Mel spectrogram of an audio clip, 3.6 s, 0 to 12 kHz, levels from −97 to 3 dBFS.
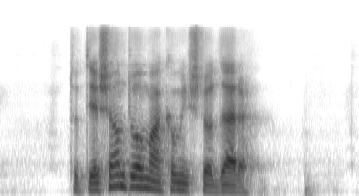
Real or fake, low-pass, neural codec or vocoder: fake; 7.2 kHz; codec, 16 kHz, 0.3 kbps, FocalCodec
